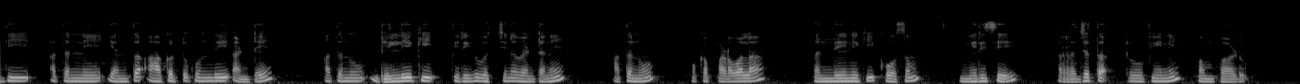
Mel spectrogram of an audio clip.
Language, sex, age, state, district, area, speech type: Telugu, male, 18-30, Andhra Pradesh, N T Rama Rao, urban, read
